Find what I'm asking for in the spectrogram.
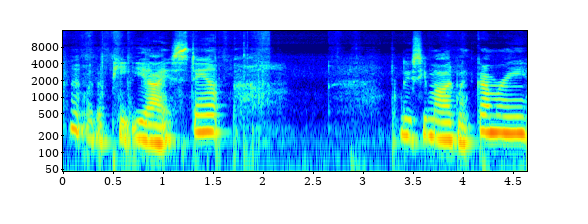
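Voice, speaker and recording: Somewhat breathy, the voice moves at a fairly slow pace with ordinary pitch variation. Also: woman, medium pitch for a woman. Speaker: crafter / YouTuber. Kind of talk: casual show-and-tell flip-through. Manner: halting, with fillers and mumbling.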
